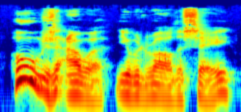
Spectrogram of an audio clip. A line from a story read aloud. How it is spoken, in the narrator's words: replied the badger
